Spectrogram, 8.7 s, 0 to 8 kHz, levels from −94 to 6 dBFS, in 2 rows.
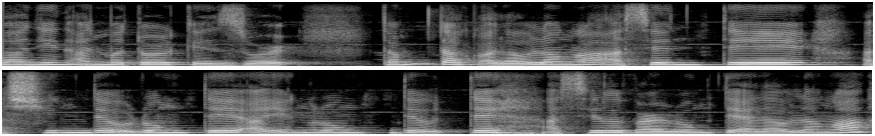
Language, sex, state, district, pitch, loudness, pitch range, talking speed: Mizo, female, Mizoram, Aizawl, 225 Hz, -17 LUFS, 210-230 Hz, 205 wpm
